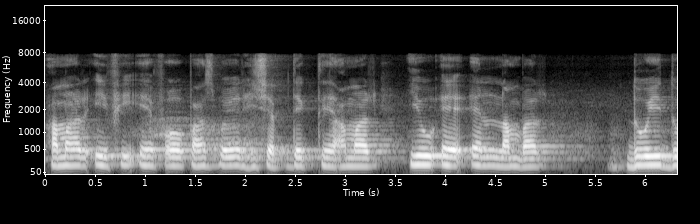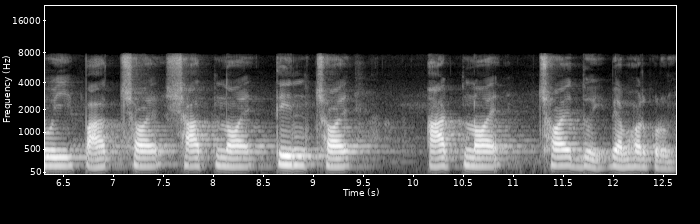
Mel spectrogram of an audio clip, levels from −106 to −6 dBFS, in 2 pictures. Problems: none marked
